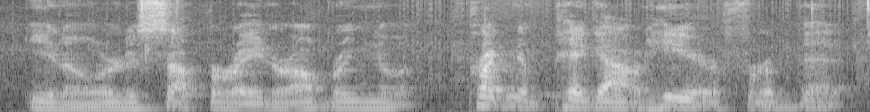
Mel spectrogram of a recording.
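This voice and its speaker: Speech moves at a fairly slow pace in a relaxed tone. Noticeable background noise can be heard. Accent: American. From Ohio, with Kentucky family. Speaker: gaming streamer. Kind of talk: live gameplay commentary. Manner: relaxed, casual.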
